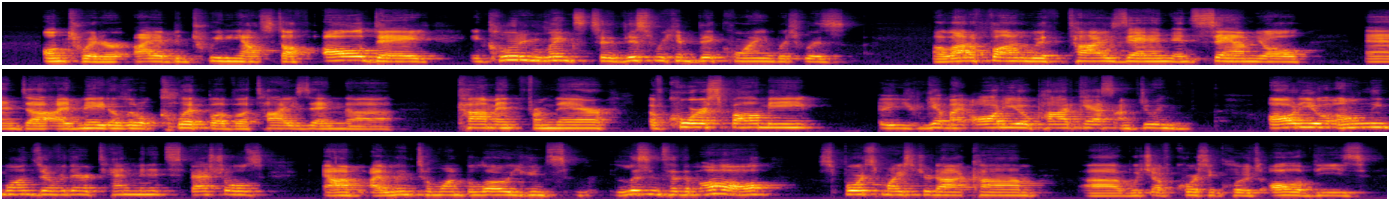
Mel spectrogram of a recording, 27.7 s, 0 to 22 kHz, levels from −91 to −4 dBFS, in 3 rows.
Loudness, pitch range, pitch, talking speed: -17 LUFS, 155-190 Hz, 170 Hz, 185 wpm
